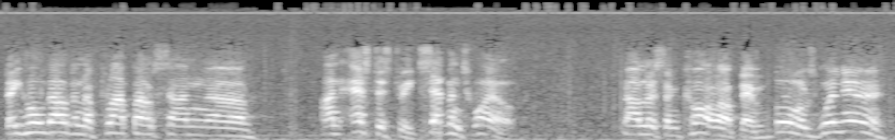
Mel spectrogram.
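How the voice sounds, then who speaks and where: A man's voice: high-pitched, expressive, moderate pace, sharp tone, rough recording. A man playing a nervous, slangy small-time crook pleading his innocence in a 1940s movie serial. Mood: anxious, pleading. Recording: old film soundtrack with faint hiss.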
